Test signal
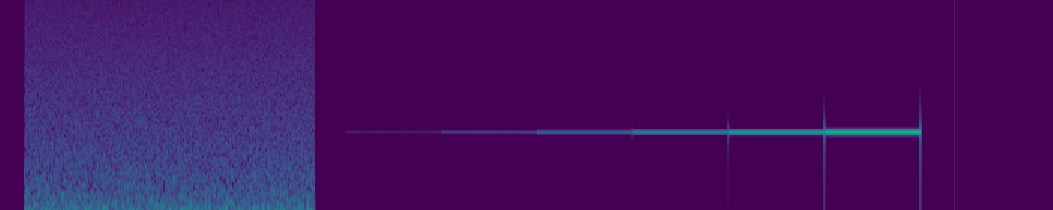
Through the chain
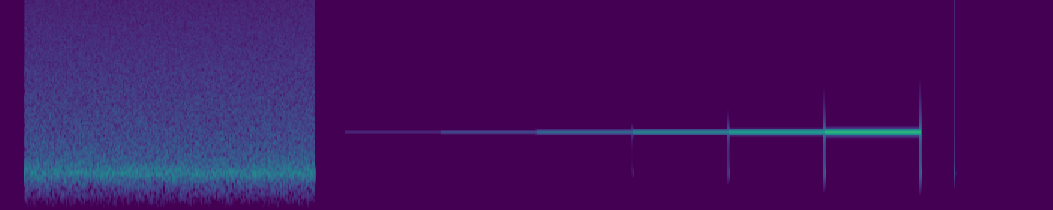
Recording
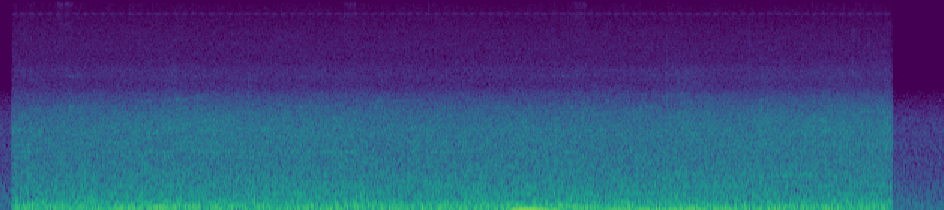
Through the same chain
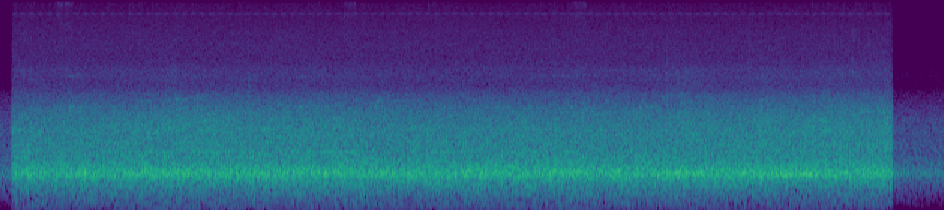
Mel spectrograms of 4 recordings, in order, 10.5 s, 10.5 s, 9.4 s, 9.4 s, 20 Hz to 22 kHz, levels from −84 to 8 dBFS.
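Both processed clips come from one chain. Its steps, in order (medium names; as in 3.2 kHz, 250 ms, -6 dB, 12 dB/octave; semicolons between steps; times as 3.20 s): resonant high-pass 630 Hz, resonance Q 4.9; trim +2.5 dB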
